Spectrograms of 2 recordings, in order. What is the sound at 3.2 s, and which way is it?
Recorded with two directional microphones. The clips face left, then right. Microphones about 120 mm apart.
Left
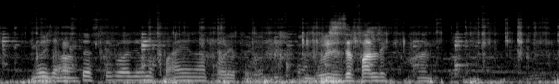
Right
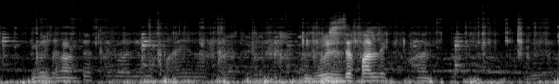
Speech, 20° right (ahead or behind).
